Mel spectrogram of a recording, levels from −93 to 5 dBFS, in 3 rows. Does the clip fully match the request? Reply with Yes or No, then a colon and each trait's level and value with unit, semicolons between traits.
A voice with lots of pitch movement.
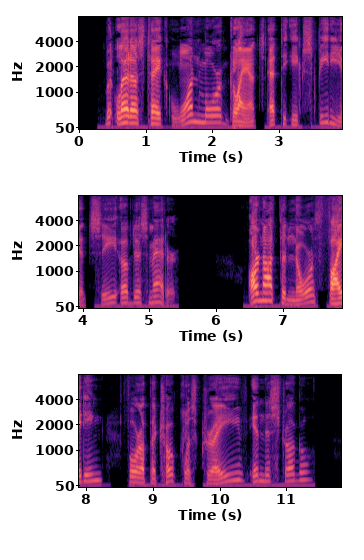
Yes: wide, 6.3 semitones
